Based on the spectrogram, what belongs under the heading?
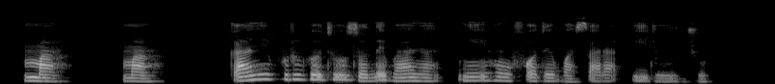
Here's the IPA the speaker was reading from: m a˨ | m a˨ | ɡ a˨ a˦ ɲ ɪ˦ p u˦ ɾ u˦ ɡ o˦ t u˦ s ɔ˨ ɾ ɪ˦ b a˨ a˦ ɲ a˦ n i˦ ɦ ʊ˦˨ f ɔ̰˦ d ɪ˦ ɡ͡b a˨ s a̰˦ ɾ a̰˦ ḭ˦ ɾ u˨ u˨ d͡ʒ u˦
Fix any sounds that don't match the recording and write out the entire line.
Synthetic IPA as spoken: m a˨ | m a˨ | k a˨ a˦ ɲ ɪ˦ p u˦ ɾ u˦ ɡ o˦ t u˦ z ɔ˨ l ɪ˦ b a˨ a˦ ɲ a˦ n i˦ ɦ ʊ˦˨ f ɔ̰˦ d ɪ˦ ɡ͡b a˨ s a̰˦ ɾ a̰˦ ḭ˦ ɾ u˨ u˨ d͡ʒ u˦

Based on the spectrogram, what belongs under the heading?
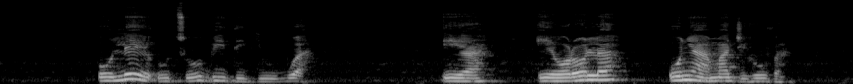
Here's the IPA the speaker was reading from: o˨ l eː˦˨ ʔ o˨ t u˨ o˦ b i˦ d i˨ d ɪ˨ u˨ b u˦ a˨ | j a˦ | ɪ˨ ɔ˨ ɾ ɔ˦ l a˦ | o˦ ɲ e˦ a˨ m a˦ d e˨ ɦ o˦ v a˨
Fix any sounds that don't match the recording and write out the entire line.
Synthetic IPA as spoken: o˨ l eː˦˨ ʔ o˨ t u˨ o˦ b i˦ d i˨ ɡ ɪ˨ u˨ ɡ͡b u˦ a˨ | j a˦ | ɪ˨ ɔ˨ ɾ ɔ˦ l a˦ | o˦ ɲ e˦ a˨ m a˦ d͡ʒ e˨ ɦ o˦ v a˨

